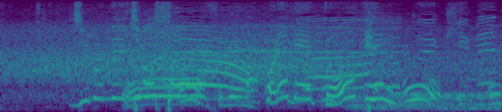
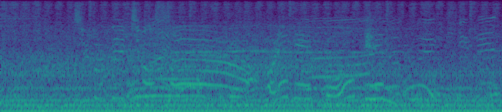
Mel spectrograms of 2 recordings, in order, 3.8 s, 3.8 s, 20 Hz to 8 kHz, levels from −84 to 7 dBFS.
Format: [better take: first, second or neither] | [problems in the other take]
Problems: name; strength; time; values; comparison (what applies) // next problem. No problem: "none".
first | background sound (Engine starting); 4 dB above the speech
